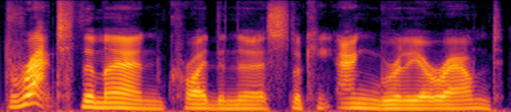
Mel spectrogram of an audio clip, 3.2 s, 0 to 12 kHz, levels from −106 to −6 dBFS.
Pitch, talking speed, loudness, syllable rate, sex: 135 Hz, 170 wpm, -22 LUFS, 4.6 syllables/s, male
